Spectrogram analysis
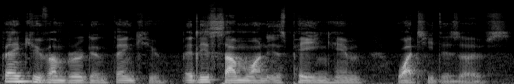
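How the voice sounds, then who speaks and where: A man giving casual, unscripted reaction commentary, musing in a hesitant, halting way. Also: low voice, background noise. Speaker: reaction video host.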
